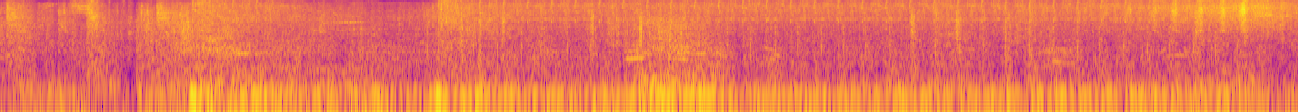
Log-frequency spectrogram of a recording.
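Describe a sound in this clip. Explosions boom with electric crackling.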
